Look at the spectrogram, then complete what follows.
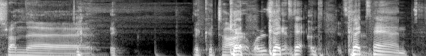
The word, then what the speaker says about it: Catan: the the Qatar what Katan Katan spelled with a c strs you think you're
